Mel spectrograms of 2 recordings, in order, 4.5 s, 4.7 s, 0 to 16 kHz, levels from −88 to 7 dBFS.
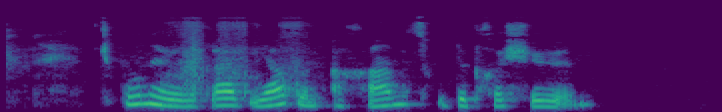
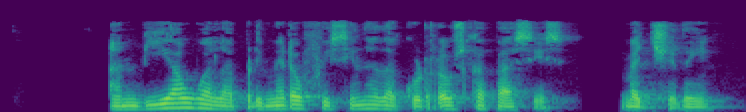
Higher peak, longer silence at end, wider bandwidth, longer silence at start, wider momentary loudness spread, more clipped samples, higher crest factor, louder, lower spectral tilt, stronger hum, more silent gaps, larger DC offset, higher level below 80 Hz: second, -14 dBFS vs -2 dBFS; first, 0.8 s vs 0.15 s; first, 9.2 kHz vs 8.2 kHz; second, 0.05 s vs 0.7 s; first, 16 LU vs 7 LU; neither; about the same, 16 dB vs 16 dB; second, -29 LUFS vs -18 LUFS; about the same, -5.5 dB/octave vs -5 dB/octave; neither; neither; neither; second, -82 dBFS vs -52 dBFS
